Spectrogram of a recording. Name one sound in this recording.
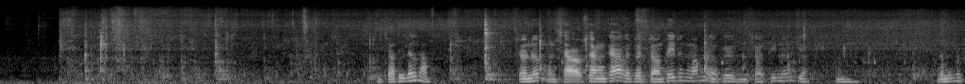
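Chopsticks scrape and tap against a metal pot.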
